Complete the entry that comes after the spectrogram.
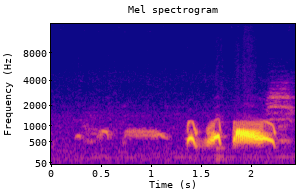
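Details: Spotted dove decoy calling for wild doves: faint low humming notes lead into a single phrase of two brief notes and a long sustained coo.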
